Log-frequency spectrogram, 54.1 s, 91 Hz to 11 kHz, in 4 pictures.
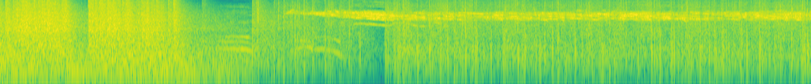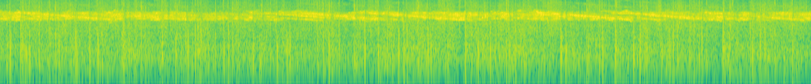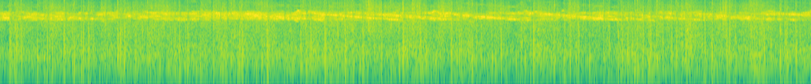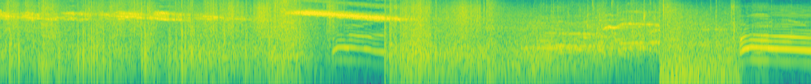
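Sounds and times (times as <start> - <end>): fireworks crackling and banging: 0.0 - 54.0
falling firework whistles: 4.2 - 48.9, 50.5 - 52.4.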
